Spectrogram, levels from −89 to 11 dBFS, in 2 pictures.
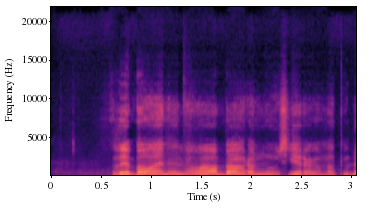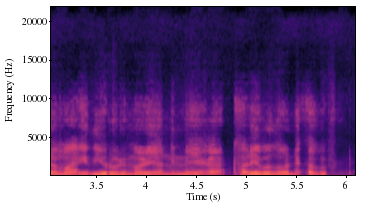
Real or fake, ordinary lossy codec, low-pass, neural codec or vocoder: fake; none; none; codec, 44.1 kHz, 2.6 kbps, DAC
